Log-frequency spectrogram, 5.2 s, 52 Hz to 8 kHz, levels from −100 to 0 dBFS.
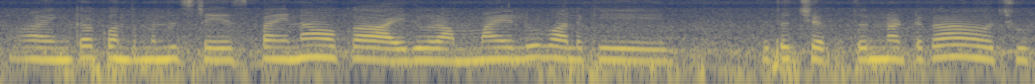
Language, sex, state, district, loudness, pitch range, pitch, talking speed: Telugu, female, Telangana, Nalgonda, -22 LUFS, 220-240 Hz, 230 Hz, 160 wpm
